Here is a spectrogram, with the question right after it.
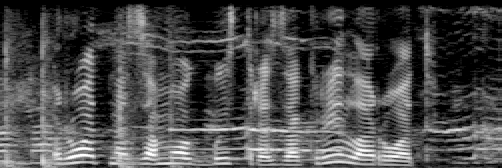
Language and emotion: Russian, angry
